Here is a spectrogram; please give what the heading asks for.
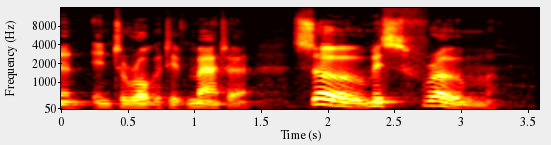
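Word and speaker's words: Frome: interrogative matter so miss FR it rhymes with plume FR but please call me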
